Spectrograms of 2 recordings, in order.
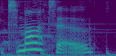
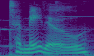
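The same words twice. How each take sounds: First: It is said with a British-Australian pronunciation. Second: It is said with an American pronunciation. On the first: The speaker calls it right. "we both say tomato, which is the proper way of saying it" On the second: The speaker calls it wrong. "in like the way that Americans say it"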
